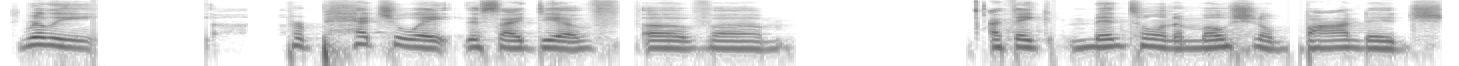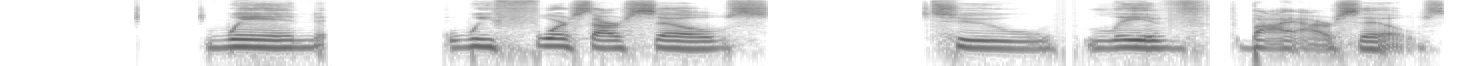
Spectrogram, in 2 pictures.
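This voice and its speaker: A woman's voice: on the low side, steady tone, takes it slowly, pauses often, darkish tone, no room sound. Woman podcast host, dry close sound. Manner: thinks aloud with restarts, affirming "that's right", "amen". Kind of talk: reflective faith-centered casual chat.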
